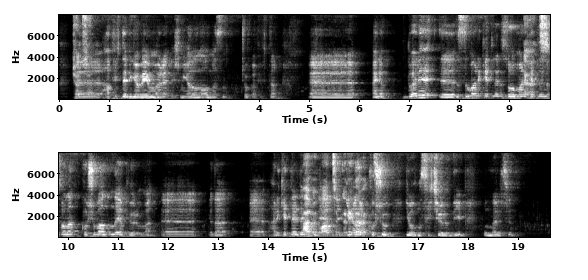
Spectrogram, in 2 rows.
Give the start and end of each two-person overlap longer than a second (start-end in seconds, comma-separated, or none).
14.7-16.2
